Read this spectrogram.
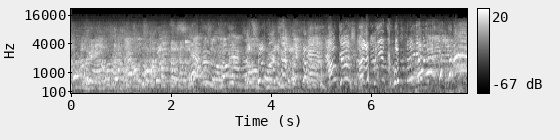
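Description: An elderly woman laughs close by.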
